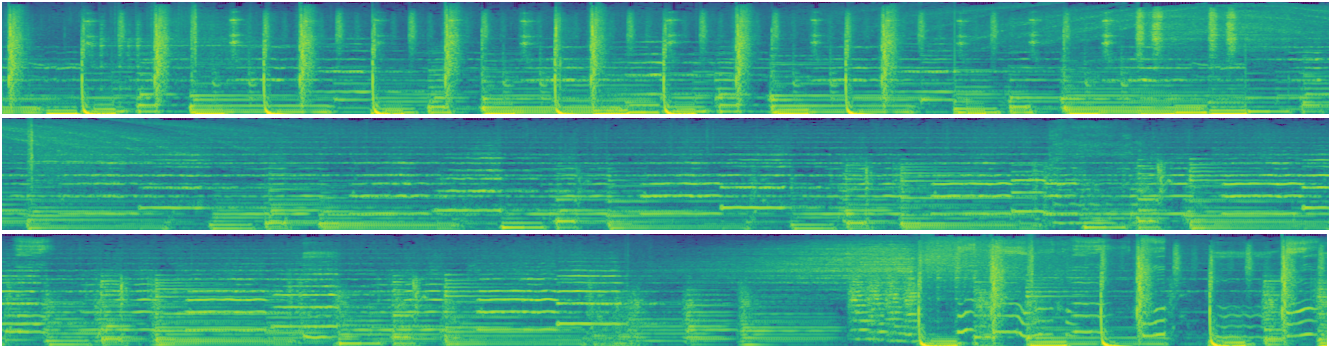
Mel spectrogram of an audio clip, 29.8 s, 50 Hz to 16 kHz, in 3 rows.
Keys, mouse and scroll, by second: 2.2 shift+click, 6.5 ctrl+t, 8.1 alt+shift+click, 13.9 Return, 24.8 Right, 26.4 Right.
